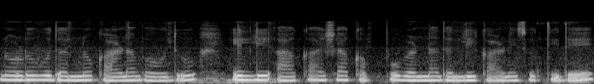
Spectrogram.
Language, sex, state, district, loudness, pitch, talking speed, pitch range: Kannada, female, Karnataka, Raichur, -15 LUFS, 190 Hz, 70 wpm, 185-205 Hz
